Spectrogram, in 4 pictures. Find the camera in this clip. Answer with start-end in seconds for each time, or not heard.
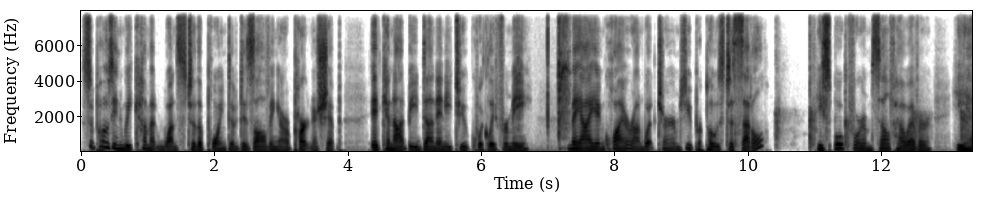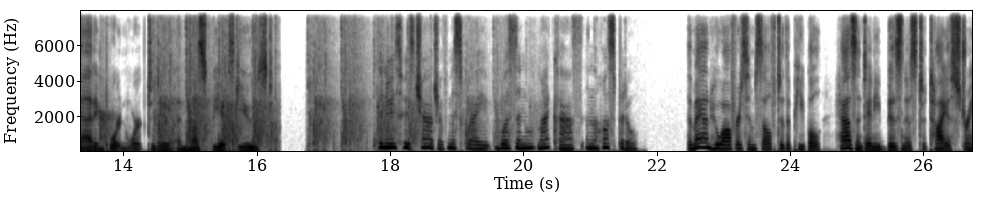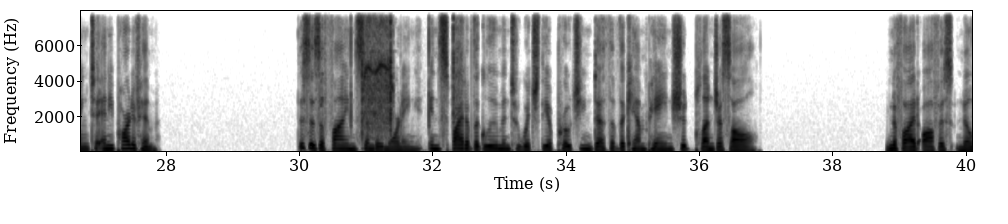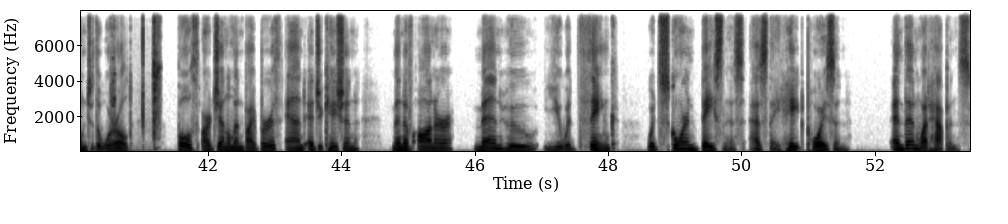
6.5-7.3, 30.2-32.5, 40.5-41.3.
